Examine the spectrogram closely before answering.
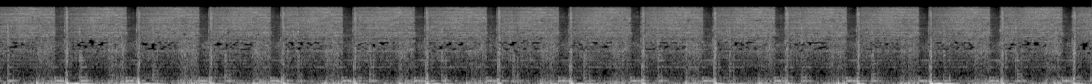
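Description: PVC shrink-capsule making machine running: a steady hiss over a regular mechanical clicking, about two clicks a second, with a low pulsing hum.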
